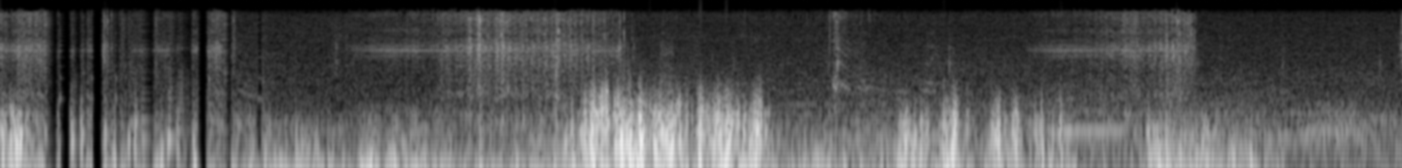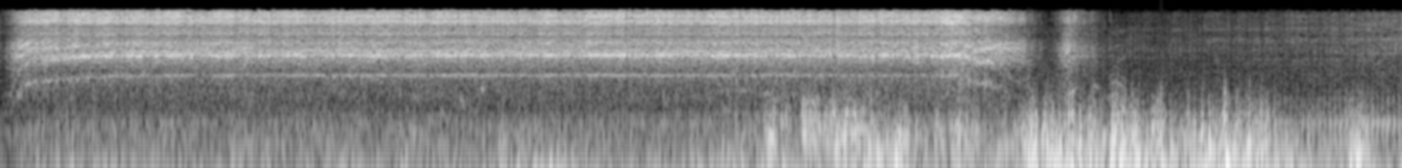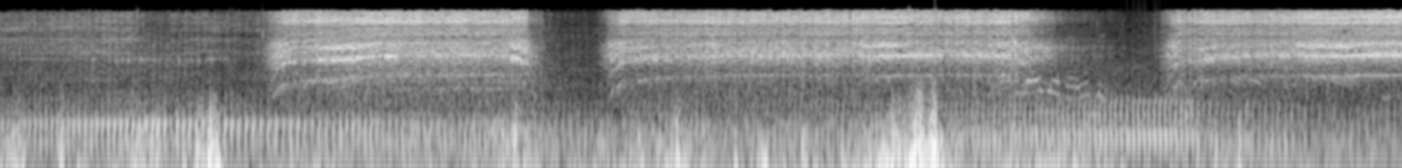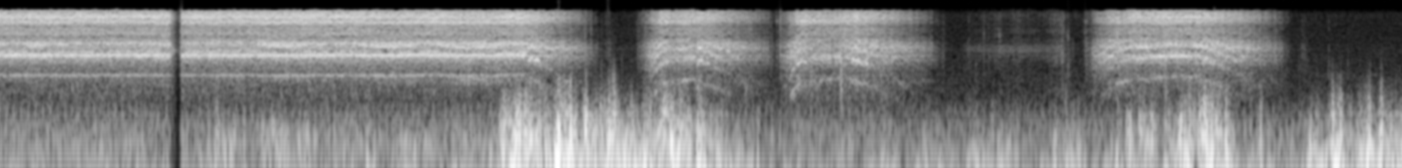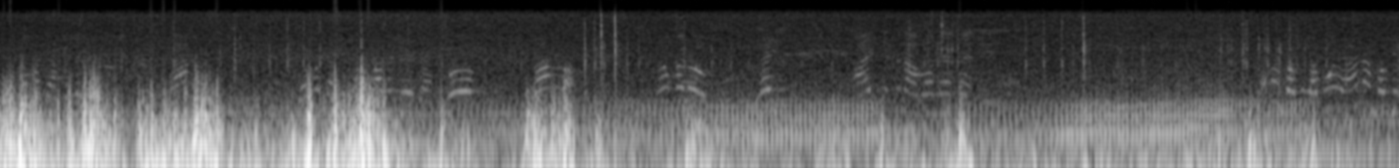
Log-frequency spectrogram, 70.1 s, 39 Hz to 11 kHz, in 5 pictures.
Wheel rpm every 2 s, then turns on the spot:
10, 0, 10, 0, 0, 10, 20, 220, 230, 230, 230, 170, 10, 0, 0, 170, 130, 220, 190, 80, 220, 230, 230, 110, 70, 20, 90, 0, 0, 0, 0, 0, 0, 0, 0.
0-2 4-6 10-12 50-52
